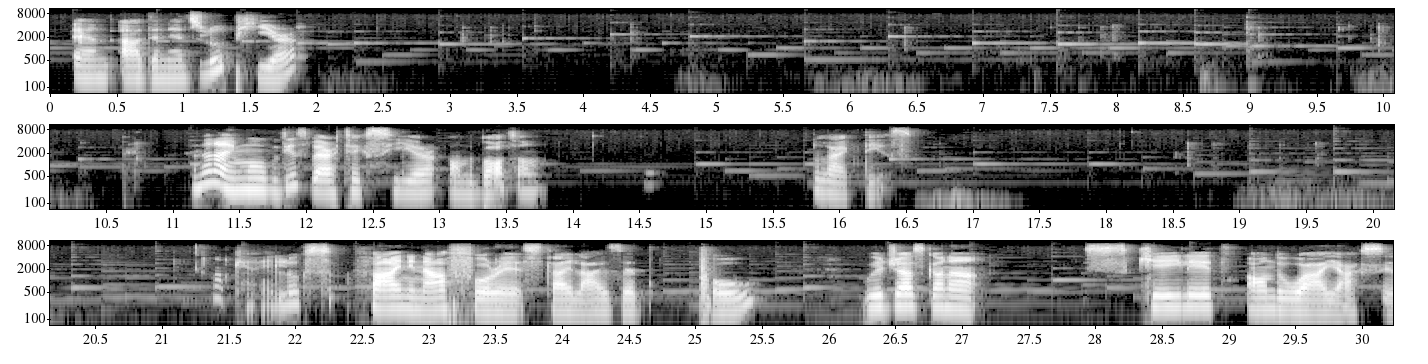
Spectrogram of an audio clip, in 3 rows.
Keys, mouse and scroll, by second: 1.5 alt+z, 2.1 click, 2.8 alt+z, 3.3 click, 4.5 scroll down 6, 5.0-5.4 scroll up 6, 5.7 scroll up 1, 6.0-7.3 middle drag, 7.3 ctrl+1, 7.9 click, 8.6 KP_1, 9.6 shift+middle click, 10.1 scroll up 1, 10.3 scroll down 1, 10.3 middle click, 11.0-11.5 scroll up 3, 12.2 KP_1, 13.3 g, 15.5 scroll down 4, 16.2 Tab, 16.9-17.7 scroll down 2, 17.7 click, 18.2-18.8 shift+middle drag, 18.8-19.2 scroll down 1, 19.2-20.7 middle drag, 20.7-21.1 scroll up 3, 21.1-23.8 middle drag, 23.8-24.4 scroll up 3, 24.4-25.1 middle drag, 25.1 Tab, 25.6-26.7 middle drag, 26.7 alt+z, 27.1 click.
